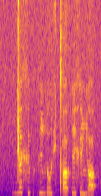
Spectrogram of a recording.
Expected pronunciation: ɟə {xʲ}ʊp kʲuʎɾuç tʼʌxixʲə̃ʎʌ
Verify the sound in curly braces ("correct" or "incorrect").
correct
